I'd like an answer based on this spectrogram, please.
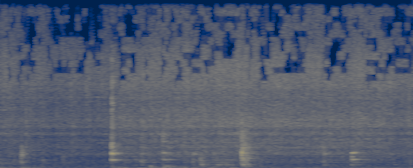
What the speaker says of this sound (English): I'm going to throw some onions in here, get those started.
